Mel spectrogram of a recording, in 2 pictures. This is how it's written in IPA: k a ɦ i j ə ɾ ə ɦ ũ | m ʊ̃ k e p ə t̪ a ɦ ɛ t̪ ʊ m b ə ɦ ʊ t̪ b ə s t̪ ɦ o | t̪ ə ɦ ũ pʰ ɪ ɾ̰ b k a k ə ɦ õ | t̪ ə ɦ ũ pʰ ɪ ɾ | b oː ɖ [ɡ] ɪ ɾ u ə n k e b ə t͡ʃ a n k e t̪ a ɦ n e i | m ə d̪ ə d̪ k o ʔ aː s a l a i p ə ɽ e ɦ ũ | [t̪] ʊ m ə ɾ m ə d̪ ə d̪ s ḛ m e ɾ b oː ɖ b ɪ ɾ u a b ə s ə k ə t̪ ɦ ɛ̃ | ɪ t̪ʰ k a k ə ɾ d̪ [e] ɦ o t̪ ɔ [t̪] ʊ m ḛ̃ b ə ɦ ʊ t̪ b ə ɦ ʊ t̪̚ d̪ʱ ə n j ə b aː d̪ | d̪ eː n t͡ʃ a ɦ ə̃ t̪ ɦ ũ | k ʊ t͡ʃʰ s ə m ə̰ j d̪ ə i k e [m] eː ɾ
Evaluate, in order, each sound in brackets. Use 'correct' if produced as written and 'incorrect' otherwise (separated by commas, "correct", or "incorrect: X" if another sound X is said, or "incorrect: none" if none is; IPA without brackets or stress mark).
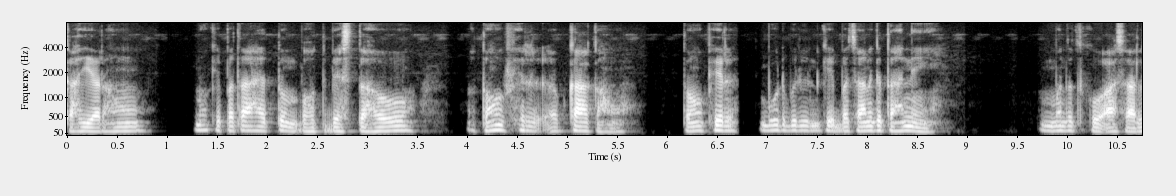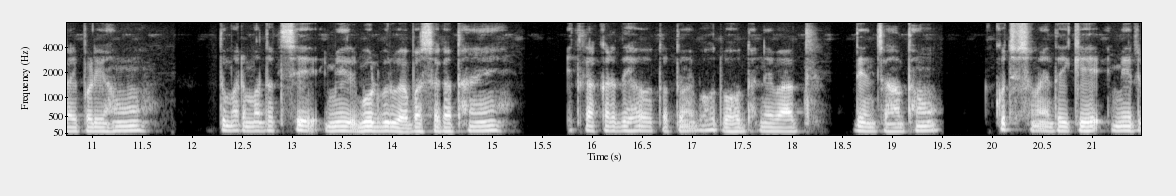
incorrect: b, correct, correct, correct, correct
